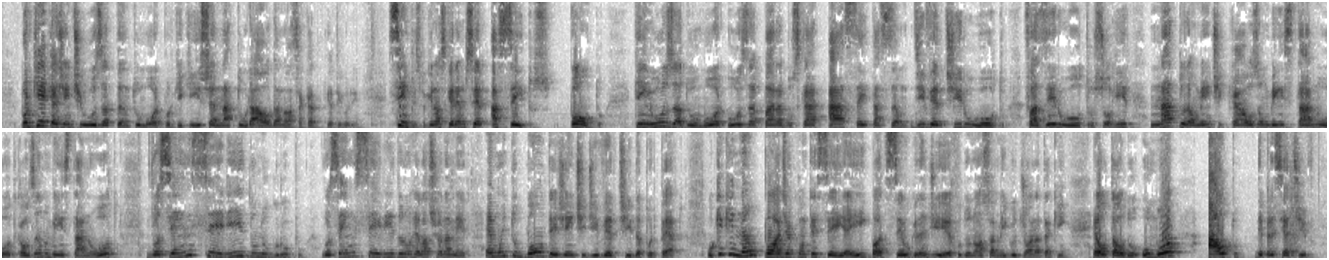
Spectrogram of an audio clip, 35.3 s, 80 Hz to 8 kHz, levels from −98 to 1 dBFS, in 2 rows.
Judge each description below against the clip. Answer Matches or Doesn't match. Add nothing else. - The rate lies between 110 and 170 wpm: Matches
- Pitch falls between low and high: Matches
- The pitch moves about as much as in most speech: Doesn't match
